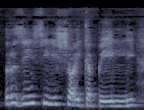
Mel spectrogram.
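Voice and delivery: ordinary delivery

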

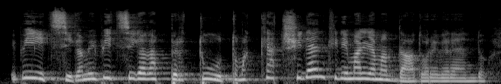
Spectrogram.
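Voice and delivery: high-pitched, agitated complaint; itchy complaint. Acted. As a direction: complain as if itching all over. Itching man complains in distress. (lamento acuto e smanioso)

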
